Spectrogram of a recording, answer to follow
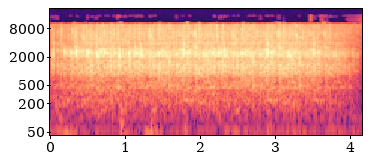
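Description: Crowd applause: dense, steady clapping that starts abruptly and tails off near the end.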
